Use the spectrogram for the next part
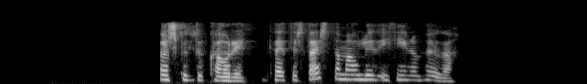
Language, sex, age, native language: Icelandic, female, 60-69, Icelandic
